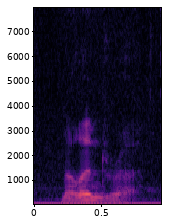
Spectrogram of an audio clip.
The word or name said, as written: melindhra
